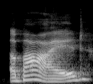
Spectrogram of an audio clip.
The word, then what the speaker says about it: abide: so we'll cover that as well so in abide we have second syllable stress so our clear vowel is going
